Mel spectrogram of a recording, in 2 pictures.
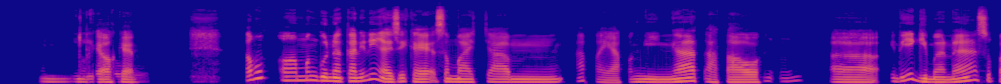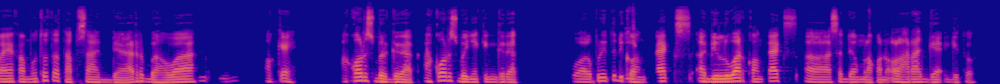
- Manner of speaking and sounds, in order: none
- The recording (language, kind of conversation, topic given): Indonesian, podcast, Bagaimana kamu tetap aktif tanpa olahraga berat?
